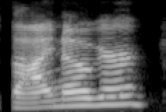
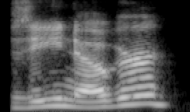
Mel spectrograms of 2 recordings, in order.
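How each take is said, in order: First: The first syllable rhymes with 'die'. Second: The first syllable does not rhyme with 'die'. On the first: The speaker calls it right. "That sounds like you know, that sounds like die" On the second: The speaker calls it wrong. "like Xenoger sounds lame"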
